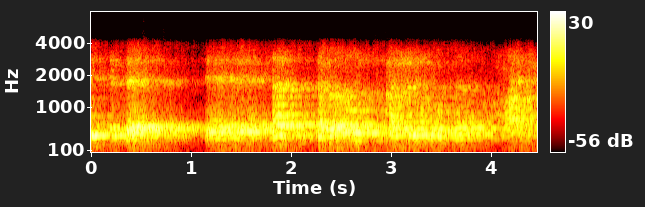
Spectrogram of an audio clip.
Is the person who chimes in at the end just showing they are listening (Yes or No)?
No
